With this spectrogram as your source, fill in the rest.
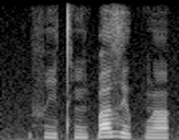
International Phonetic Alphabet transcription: f iː˨ tʰ ĩ˨ k͡p a˦ z e˨ kʷ ã˦

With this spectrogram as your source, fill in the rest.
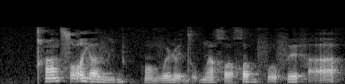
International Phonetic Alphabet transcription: qʰ ɐ̃˧˥ d sˤ o̰˥ j ɐ˧ v i˩˧ b kː ɔ̃˩ v ʊ˩˧ ɳ ø˩ d o̰˩˧ b ɐ̃˧˥ χ o˩ χ o˧ b f o̰˧˥ f ø˧˥ h a̰˧˥

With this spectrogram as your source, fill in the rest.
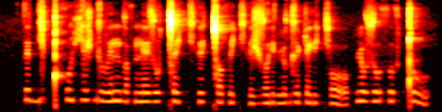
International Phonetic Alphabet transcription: t̪ e d ɟ e ǃʰ u ç ɪ ʒ ɡ ɪ β ɪ n d ɔ θ n e z u ǀ ɪ cʰ ɪ ǀ o θ ɪ cʰ ɪ ʒ z o ɾʲ ə d ɳ u d ɣ ɪ ʈ e ɾʲ ə c o | ɳ u z u θ u θ ǃ u

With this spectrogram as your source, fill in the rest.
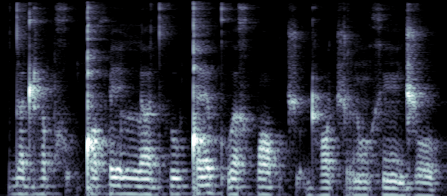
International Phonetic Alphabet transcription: d ɐ d ɖʱ ɐ p x o̰ ǃ ɔ θ ɽ e lː ɐ d θ u ǃ ɛ kʷʼ ɐ x p ɔ p t͡ʃ o̰ ɖʱ ɔ t͡ʃ r õ x ẽ d͡ʒ o

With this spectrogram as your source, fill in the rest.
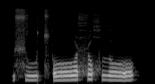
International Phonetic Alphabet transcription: ɕ uː t͡sʼ oː ħ u χ ð o

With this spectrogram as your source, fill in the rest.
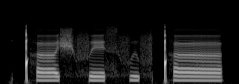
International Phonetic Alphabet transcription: ǃʰ ɐː ʃ f e s f ɨ f ǃʰ ɐː

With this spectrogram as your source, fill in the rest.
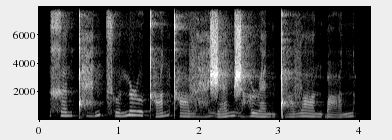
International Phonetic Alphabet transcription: x ɜ˨ n ǃʰ æ̤˨˩˦ n t͡sʰ ʊ˨˩˦ n ɹ ʊ˦˨ kʰ ɑ˩˥ n kʰ ɑ˨ v æ̤˨˩˦ ʒ æ˩˥ n ʒ ɑ̤˨˩˦ ɹ æ˨ n ɡ͡ǃ ɑ˨ v ɒː˦˨ n ɓ ɑ˨˩˦ n

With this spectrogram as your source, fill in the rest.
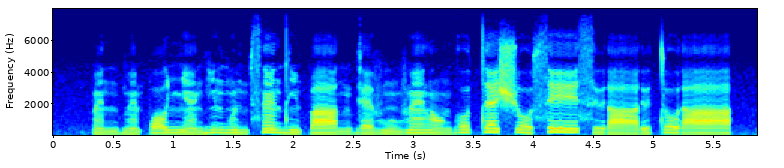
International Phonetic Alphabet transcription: p ɛ̃˨ n b ɛ̃˨ p ɔ˧ ɲ ɛ̃˨ ɡ ĩ˧ ɡʷ ĩ˨ m s ɛ̃˦ d ĩ˨ p aː˨ n ɡ ɛ˨ v ũ˨ v ɛ̃˧ l ɔ̃˨ ɡ o˦ t ɛ˦ ʃ o˦˨ s eː˦ s ɨ˨ ɾ aː˨ ɾ ɨ˧ t o˦˨ ɾ aː˧

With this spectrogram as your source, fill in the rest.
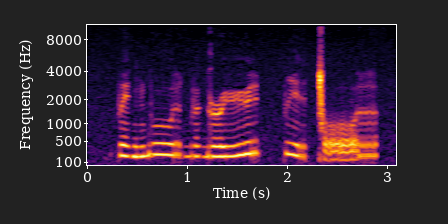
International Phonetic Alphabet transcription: p e ɡ m b uː r b ø ɡ ɹ yː r pː i r ǀ o̰ r

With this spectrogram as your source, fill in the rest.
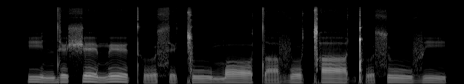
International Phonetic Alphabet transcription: i˥˧ n d ɪ˥˧ ʃ e˥˧ m ɪː˥˧ t̪ʰ ʊ˩˧ s ɪ˩˧ ǀ uː˥˧ m ɔː˥˧ t a˩˧ v o˥˧ ǀʰ aː˥˧ ǃʼ ʊ˩˧ s uː˥˧ v i˥˧

